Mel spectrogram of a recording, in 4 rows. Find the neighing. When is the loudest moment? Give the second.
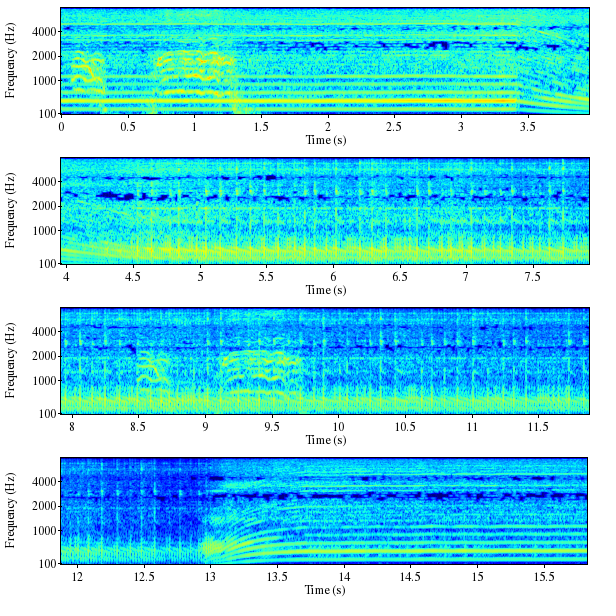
1 s.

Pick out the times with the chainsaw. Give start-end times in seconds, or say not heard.
0.0-15.8.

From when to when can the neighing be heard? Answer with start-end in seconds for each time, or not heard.
0.1-1.6, 8.4-9.8.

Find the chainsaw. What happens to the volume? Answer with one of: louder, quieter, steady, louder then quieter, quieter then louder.
quieter.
